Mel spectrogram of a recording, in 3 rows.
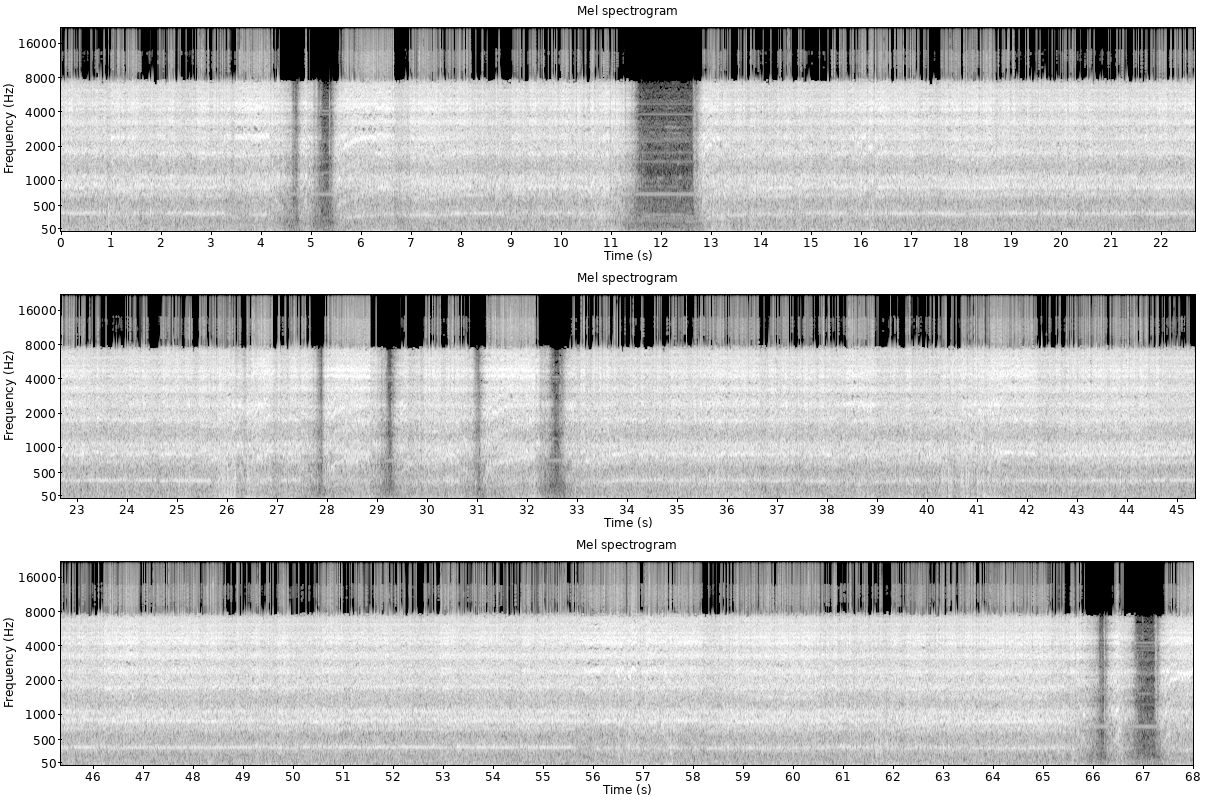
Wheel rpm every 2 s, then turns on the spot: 240, 230, 80, 200, 230, 120, 110, 230, 230, 230, 230, 230, 220, 170, 130, 150, 130, 230, 230, 210, 210, 220, 230, 230, 230, 230, 240, 230, 230, 210, 220, 210, 190, 60.
none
